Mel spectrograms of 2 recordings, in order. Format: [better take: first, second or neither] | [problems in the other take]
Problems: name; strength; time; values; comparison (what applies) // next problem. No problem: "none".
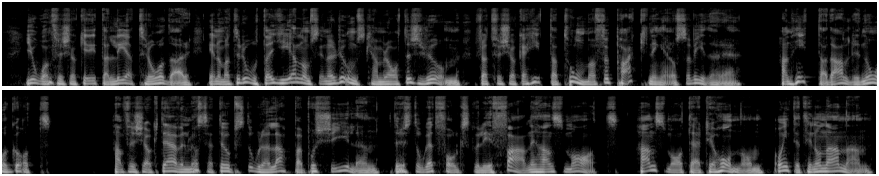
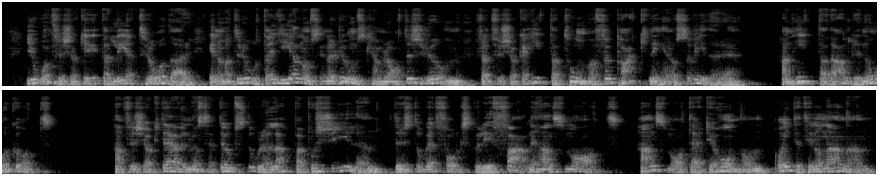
first | off-mic speech; far // room echo; very slight; dies away in 0.2 s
